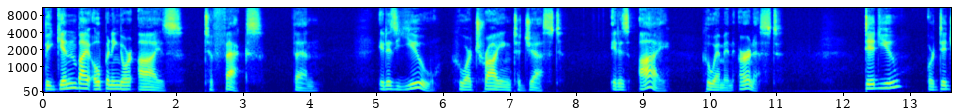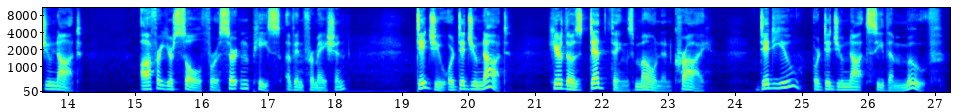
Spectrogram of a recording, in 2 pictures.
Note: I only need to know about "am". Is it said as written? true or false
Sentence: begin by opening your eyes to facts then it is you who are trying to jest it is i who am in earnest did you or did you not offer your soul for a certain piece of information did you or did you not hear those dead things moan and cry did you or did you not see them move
true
